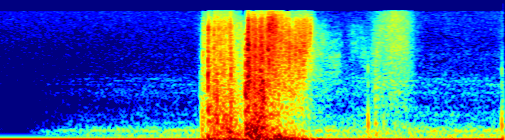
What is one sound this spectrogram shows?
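A body thuds heavily onto the floor.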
